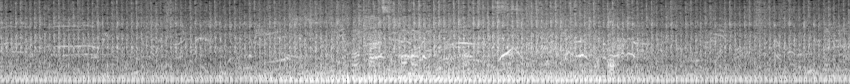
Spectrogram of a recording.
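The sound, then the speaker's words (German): Low, steady engine drone of a truck reversing, played through a loudspeaker, with a rumbling hum and layered harmonics that swell slightly through the middle, plus a single sharp click partway in. “die werden jetzt denken, sie haben einen LKW im Heck. Nein, es ist nicht so. Es kommt nur aus dem Lautsprecher. Jetzt fährt er rückwärts.”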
